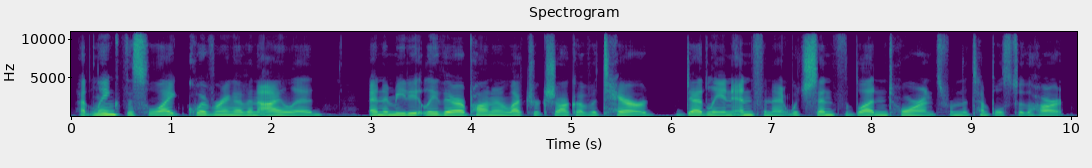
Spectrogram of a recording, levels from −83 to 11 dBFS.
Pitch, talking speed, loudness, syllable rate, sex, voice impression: 195 Hz, 190 wpm, -18 LUFS, 5.7 syllables/s, female, feminine, adult-like, slightly cute, slightly intellectual, slightly friendly, slightly sweet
